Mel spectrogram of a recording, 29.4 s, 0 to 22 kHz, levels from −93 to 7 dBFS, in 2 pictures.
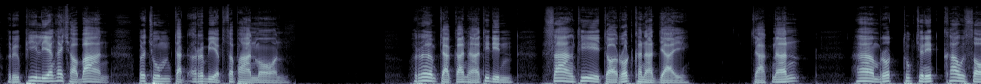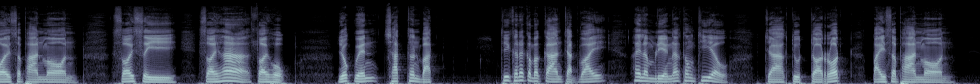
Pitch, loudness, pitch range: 115 Hz, -22 LUFS, 100-140 Hz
